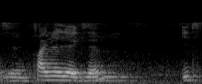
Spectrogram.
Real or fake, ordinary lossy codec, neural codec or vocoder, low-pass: real; none; none; 7.2 kHz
